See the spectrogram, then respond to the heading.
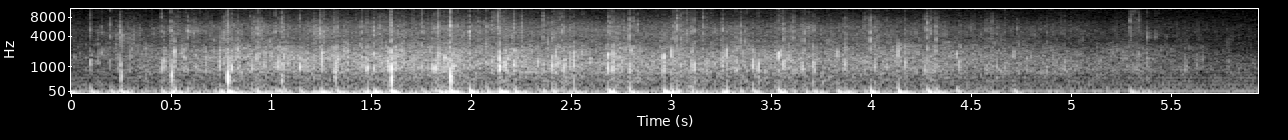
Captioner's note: applause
